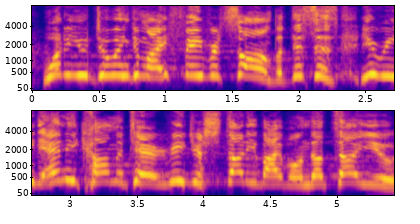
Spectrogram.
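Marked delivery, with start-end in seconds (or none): 0.1-1.8 a hammed-up protest, pitched higher; mock dismay. Pastor voicing a listener upset over their favorite psalm, mock dismay. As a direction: play the startled churchgoer. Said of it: "this is like".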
